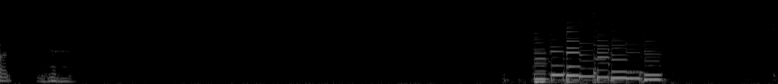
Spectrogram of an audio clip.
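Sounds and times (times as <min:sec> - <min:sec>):
guitar: 0:05.0 - 0:07.7.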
